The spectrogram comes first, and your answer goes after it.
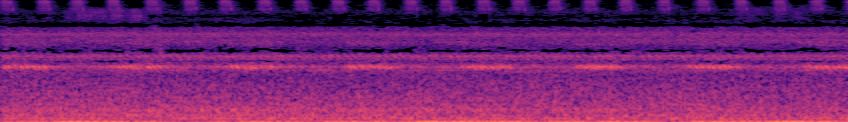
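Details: Crickets outdoors in the evening by a deck with a chihuahua puppy: a steady series of short, high, evenly spaced chirps, about two per second or slightly less, over a low continuous rumble.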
